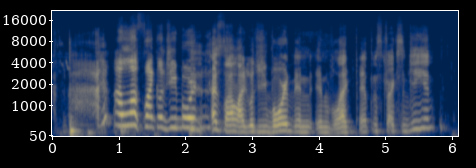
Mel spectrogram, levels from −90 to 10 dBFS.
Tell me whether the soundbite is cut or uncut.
uncut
